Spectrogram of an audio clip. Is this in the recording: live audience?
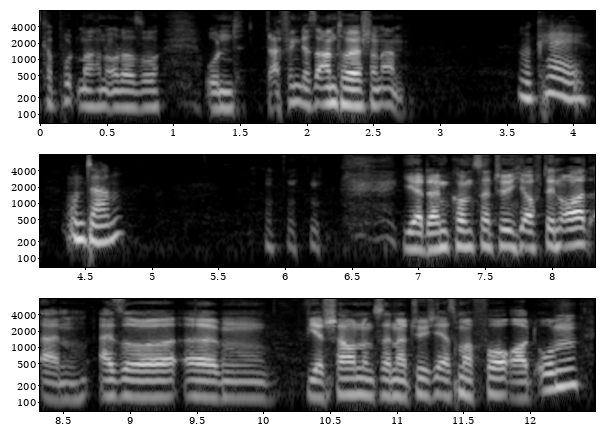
yes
